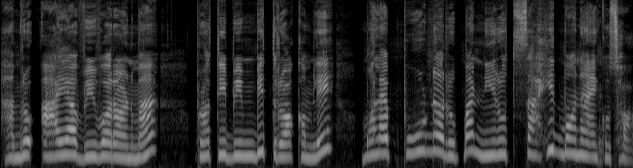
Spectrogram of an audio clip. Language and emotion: Nepali, surprised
